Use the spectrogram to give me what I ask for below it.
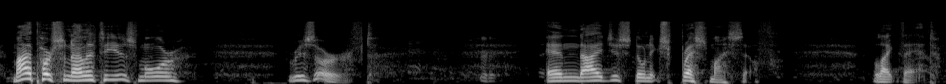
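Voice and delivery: mock a reserved churchgoer, voice held down; imitating reserved people. Churchgoer excusing a lack of expression, mock-reserved murmur. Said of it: "Now people say".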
